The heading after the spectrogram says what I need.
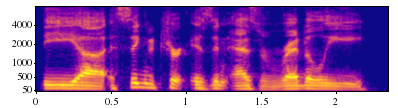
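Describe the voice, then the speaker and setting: A man's voice: lowish voice, moderate pace, no echo, clean studio sound. A man running a tabletop game as storyteller, narrating scenes off the cuff in a wordy way and often rephrasing mid-sentence.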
